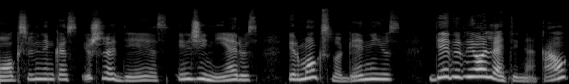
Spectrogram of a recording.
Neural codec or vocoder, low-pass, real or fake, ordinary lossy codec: codec, 44.1 kHz, 7.8 kbps, Pupu-Codec; 14.4 kHz; fake; MP3, 64 kbps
